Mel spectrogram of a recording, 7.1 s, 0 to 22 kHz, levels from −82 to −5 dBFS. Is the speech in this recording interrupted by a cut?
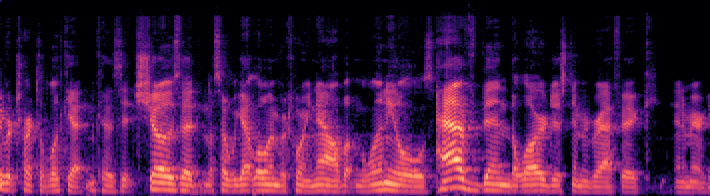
yes; 2 cuts; at 1.4 s, 4.3 s

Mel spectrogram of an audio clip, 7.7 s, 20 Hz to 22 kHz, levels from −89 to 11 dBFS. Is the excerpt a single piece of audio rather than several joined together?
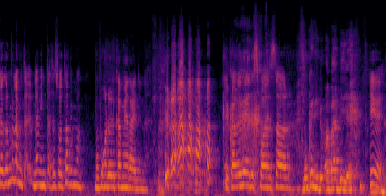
yes; 0 cuts

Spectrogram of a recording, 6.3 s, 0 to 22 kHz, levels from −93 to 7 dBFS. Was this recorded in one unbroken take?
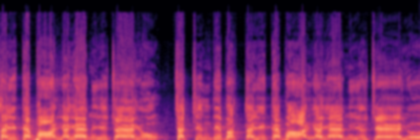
no; 1 cut; at 2.5 s

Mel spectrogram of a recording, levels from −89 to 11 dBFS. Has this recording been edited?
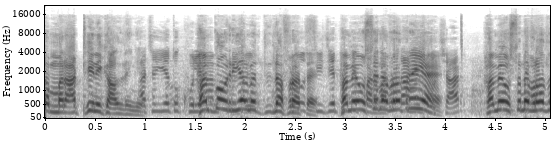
no; 0 cuts

